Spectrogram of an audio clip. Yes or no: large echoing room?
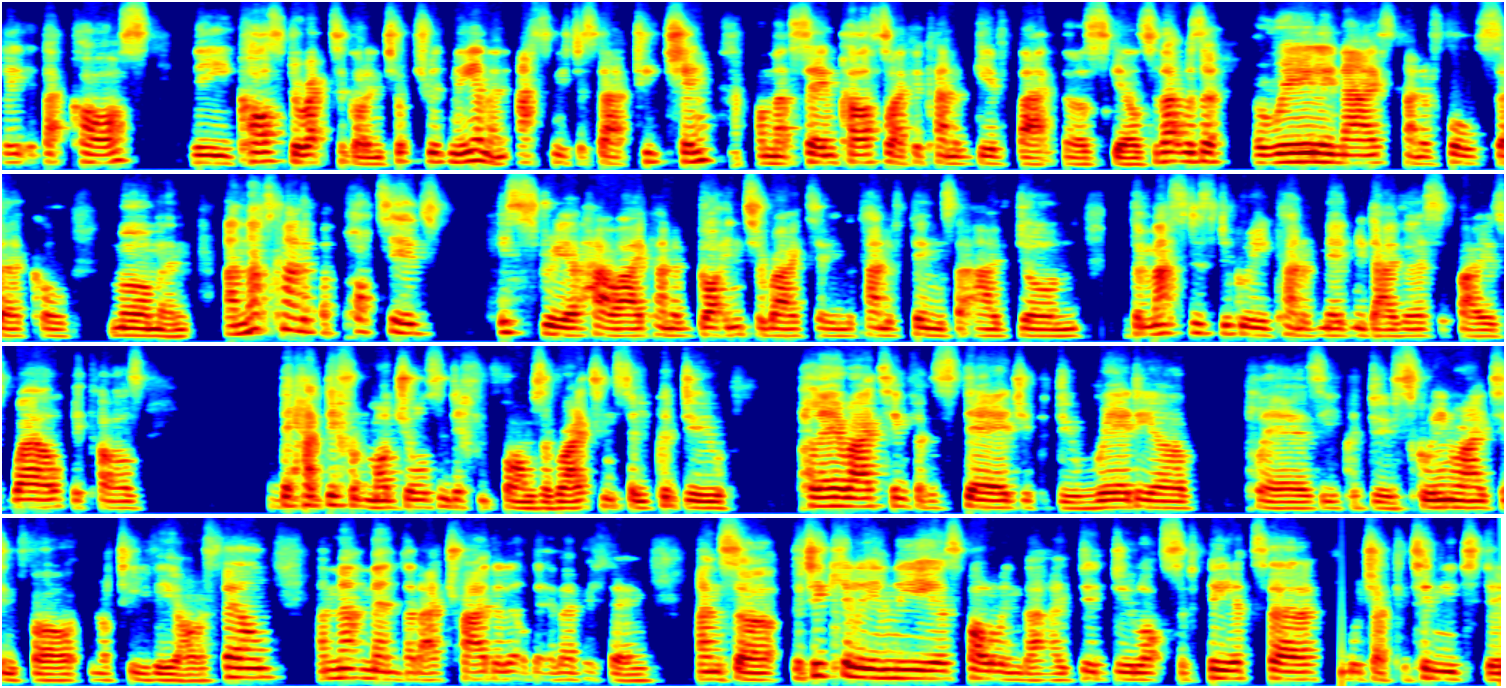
no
